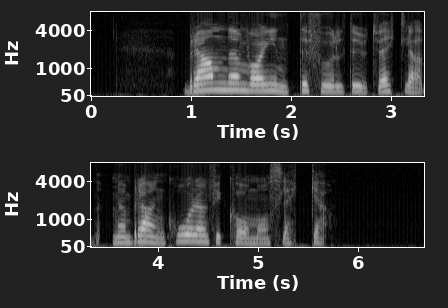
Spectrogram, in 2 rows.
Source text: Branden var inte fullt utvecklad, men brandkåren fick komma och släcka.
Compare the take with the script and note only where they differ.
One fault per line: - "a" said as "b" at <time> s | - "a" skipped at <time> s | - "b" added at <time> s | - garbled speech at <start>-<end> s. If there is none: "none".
none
